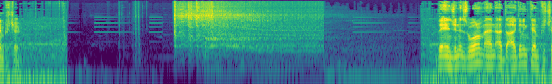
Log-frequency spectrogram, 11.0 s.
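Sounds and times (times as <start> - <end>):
car engine starting and idling: 1.6 - 9.8.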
